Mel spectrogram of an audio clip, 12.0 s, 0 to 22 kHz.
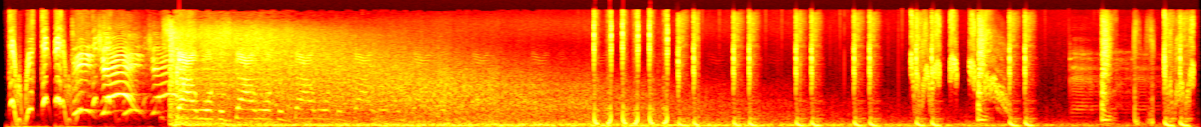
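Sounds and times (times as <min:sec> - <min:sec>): record scratching on turntable: 0:00.1 - 0:01.4, 0:06.0 - 0:12.0
hip hop beat with heavy bass: 0:06.0 - 0:12.0.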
